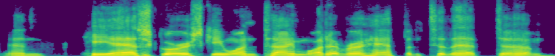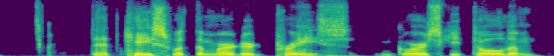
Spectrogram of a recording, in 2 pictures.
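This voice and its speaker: A man's voice: mid-range voice, dry recording, muffled recording. An American man giving a conversational account of his reporting as an interviewed journalist. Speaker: investigative newspaper reporter, interviewee.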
